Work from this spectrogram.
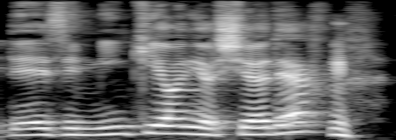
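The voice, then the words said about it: Mock French Clouseau accent. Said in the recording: “walking around like a fucking Peter Sellers Clouseau ... horrible fucking Frenchy accent”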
